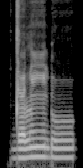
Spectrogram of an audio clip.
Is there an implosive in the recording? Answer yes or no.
yes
